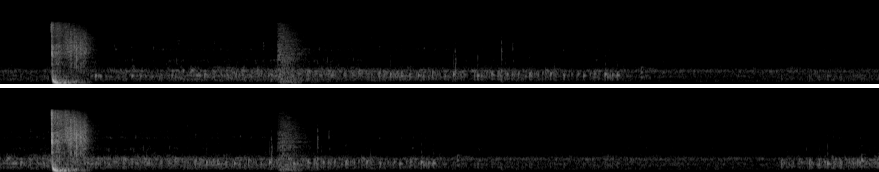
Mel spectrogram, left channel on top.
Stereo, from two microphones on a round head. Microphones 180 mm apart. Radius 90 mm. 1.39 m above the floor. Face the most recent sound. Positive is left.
turn(degrees=55)  # may be behind; listen again after turning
